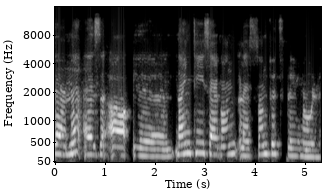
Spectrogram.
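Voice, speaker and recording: A woman with an Italian accent speaks very slowly at a medium pitch with ordinary pitch variation. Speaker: adult English student. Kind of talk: reading aloud. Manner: halting.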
